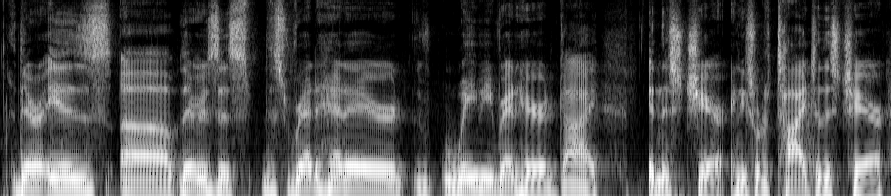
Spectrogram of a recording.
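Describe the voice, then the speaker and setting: A man working as game master, improvising descriptions of a tabletop scene in a halting way. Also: mid-range voice, clear, resonant tone.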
